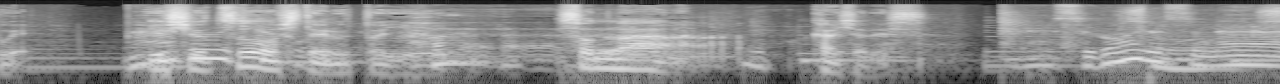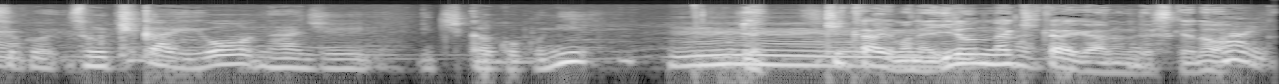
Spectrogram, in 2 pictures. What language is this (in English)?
Japanese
